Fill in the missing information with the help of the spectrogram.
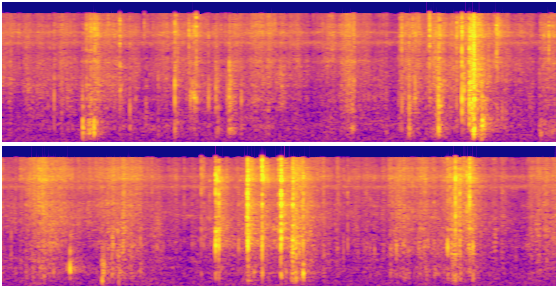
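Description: Bubble wrap packaging crinkling and tearing as a parcel is cut open with a knife and pulled apart by hand. Irregular rustling with sharper crackles, the loudest about halfway through and again after about eight seconds.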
